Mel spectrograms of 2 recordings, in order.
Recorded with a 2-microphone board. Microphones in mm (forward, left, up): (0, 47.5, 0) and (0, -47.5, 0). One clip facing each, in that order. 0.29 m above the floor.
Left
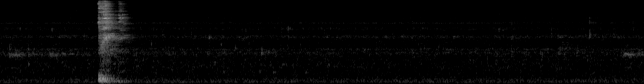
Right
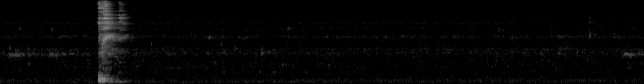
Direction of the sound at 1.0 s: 60° right (ahead or behind).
